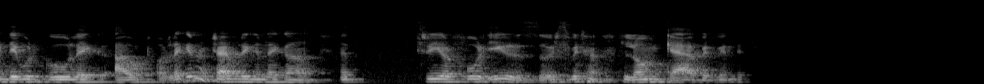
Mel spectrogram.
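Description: Nothing faulty here: the speech bears ordinary call-microphone processing with no content above 8 kHz, and the level eases down in a smooth fade-out from around 7 s to 7.64 s.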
